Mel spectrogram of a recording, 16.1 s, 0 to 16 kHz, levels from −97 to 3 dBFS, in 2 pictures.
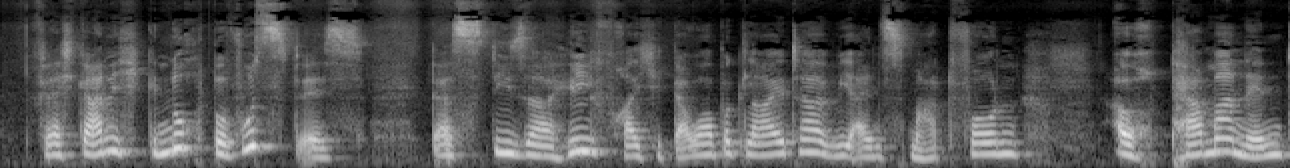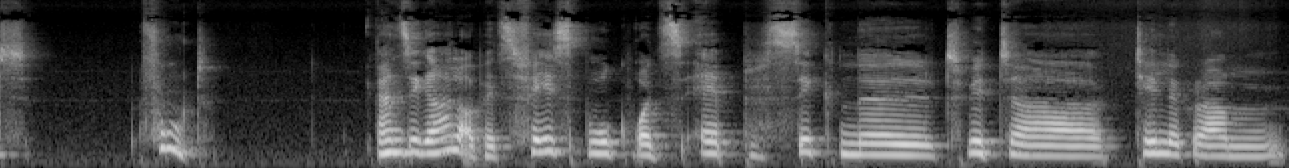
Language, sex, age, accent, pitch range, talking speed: German, female, 50-69, German, 190-230 Hz, 95 wpm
